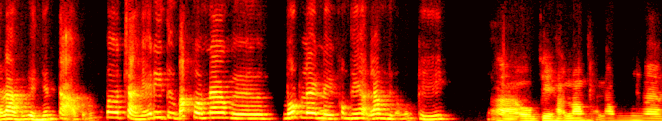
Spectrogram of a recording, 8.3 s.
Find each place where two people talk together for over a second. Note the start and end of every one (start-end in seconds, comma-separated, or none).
none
